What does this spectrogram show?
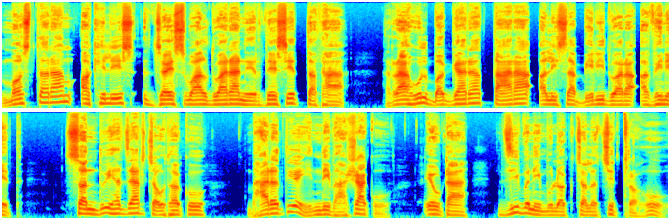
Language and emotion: Nepali, neutral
